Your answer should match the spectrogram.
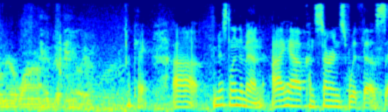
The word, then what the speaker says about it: Lindeman: Did I pronounce that right? Lindman. Or is it Lindeman?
